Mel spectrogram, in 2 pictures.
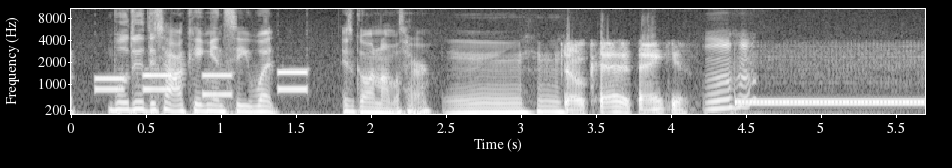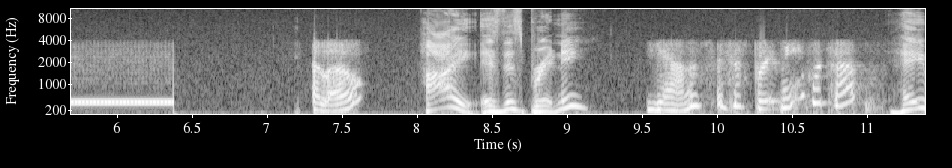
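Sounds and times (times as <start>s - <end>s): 
telephone line tone of a call placed by radio hosts in Tampa Bay: 0.0s - 1.6s, 4.5s - 6.4s
speech: 0.0s - 4.7s, 7.3s - 11.3s.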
